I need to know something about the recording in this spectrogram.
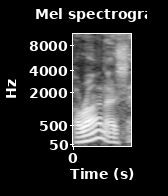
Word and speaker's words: Aranas: Well, the majority said Aranas. Aranas, and it's not over yet. Don't take that wrong. And I have no horse in this race, I but think just by the fact that Aranas has been in just so going much to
